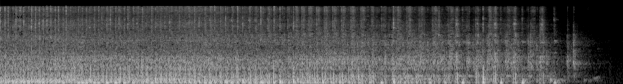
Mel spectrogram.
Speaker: all right that was a lean condition so your key characteristics of a lean condition you can hear it was popping sputtering did not want to rev up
